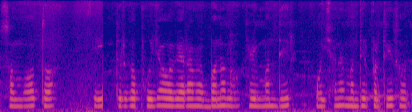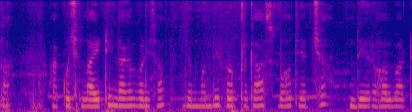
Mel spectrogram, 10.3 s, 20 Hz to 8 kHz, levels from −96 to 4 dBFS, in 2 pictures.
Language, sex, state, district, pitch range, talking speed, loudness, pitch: Bhojpuri, male, Bihar, Gopalganj, 185-195 Hz, 145 wpm, -43 LUFS, 190 Hz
